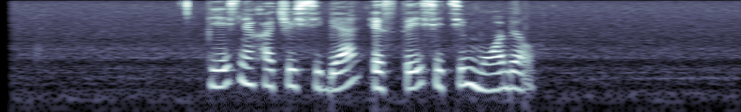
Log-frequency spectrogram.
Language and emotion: Russian, positive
